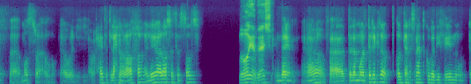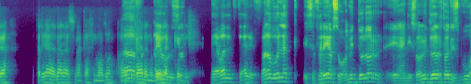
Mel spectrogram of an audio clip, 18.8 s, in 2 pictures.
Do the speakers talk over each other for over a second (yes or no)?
yes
